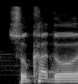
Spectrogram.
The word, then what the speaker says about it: ಸುಖದ: ಭೋಕ್ತ ಅನ್ನುವುದು ಮತ್ತೆ ಮಹಾಪ್ರಾಣ ನಂತರ ಸುಖದು ಅಲ್ಲಿ ಖ ಅನ್ನುವುದು ಮತ್ತೆ ಮಹಾಪ್ರಾಣ ನಂತರ ಅನಿರ್ವಿಣ್ಣ ಸದಾ ಮಹರ್ಷಿ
